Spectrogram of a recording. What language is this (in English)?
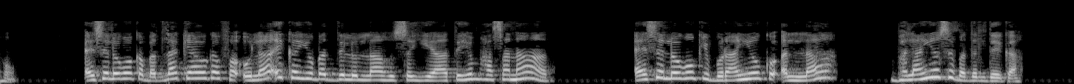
Urdu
